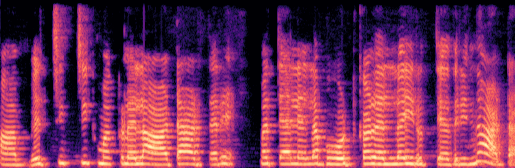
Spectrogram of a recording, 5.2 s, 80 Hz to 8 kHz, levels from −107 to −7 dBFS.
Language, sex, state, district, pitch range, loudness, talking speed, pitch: Kannada, female, Karnataka, Chamarajanagar, 270-300 Hz, -16 LUFS, 165 wpm, 290 Hz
